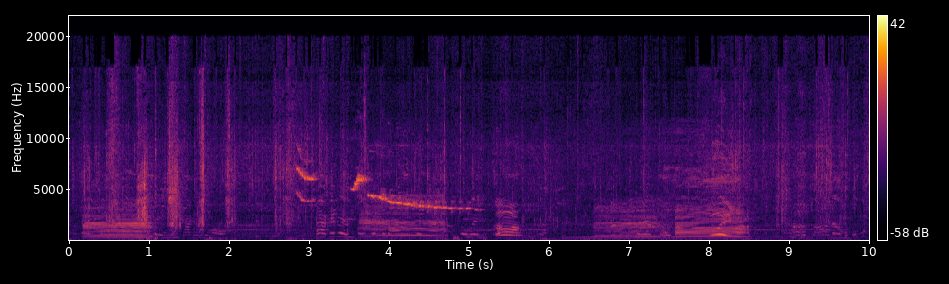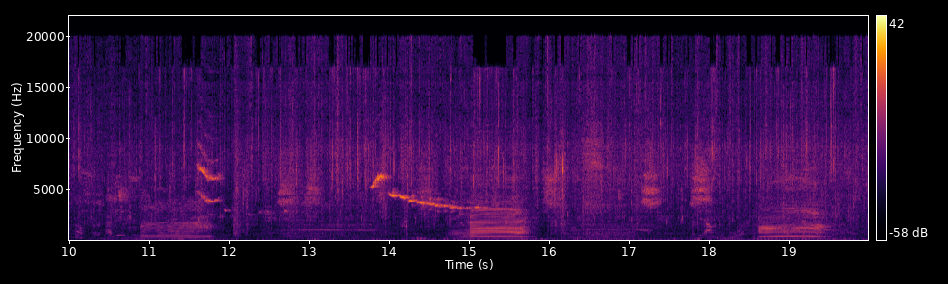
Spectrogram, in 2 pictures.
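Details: Many tame cows walking in a row along a path toward a hill covered in green grass; repeated overlapping moos from several animals, some deep and steady, some bending into higher drawn-out bawls, with brief quieter stretches between calls.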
